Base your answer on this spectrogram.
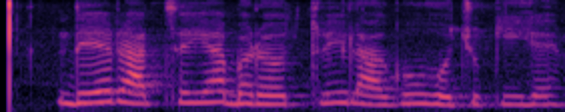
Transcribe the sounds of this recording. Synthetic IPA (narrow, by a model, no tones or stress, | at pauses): d̪eːɾːaːt̪sejabɐɾoːt̪ɾilaːɡuɦot͡ʃʊkiɦɛː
